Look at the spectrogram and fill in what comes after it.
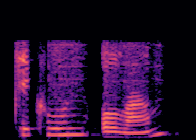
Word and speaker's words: Tikkun Olam: Tikkun Olam.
